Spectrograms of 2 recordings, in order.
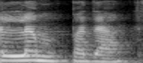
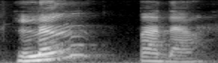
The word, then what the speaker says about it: lâmpada: E a palavra com a antepenúltima sílaba mais forte chama-se proparoxítona. Vamos dar um exemplo da palavra lâmpada. Lâmpada. Lâmpada.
